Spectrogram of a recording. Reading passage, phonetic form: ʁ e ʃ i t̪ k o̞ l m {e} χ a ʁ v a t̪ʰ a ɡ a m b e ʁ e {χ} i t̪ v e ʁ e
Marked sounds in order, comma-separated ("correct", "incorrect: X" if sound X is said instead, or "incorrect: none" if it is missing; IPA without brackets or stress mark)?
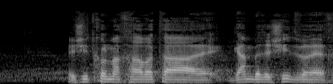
incorrect: a, incorrect: ʃ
